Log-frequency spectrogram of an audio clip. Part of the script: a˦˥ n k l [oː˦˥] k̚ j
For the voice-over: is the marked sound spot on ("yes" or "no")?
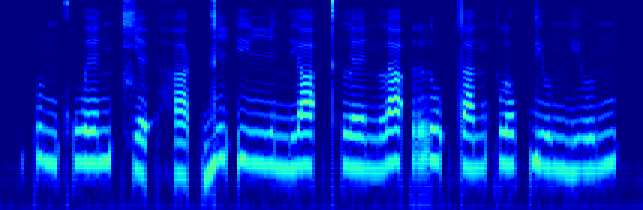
no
